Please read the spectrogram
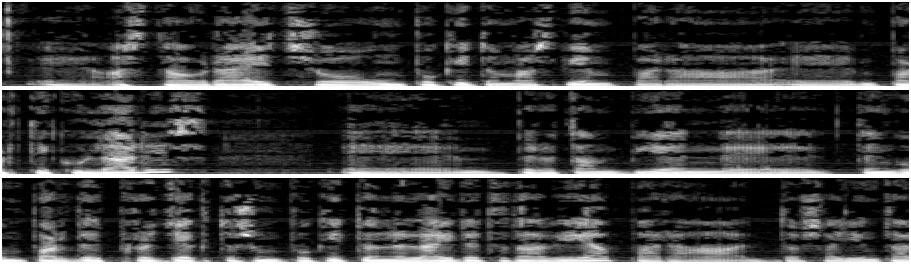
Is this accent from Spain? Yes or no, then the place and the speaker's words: yes; Spain; now in United Kingdom; Sí, yo es que me fui muy pronto de España, me fui para el Reino Unido y allí tuve oportunidad pues de conocer bastantes mosaístas y también de viajar un poco.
